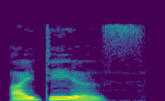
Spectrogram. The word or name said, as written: ideas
